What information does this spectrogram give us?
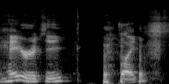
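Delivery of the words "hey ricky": sneering, sarcastic delivery. Retelling kids from the rec laughing at skating: imitating a sarcastic greeting. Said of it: "sarcastically saying".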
